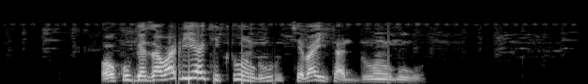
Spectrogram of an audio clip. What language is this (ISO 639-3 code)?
lug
